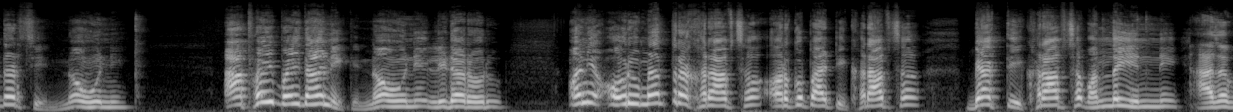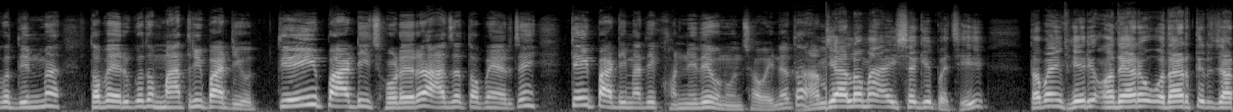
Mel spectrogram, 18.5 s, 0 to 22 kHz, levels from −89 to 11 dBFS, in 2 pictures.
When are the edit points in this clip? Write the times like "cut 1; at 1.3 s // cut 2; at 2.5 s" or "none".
cut 1; at 8.9 s // cut 2; at 15.4 s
